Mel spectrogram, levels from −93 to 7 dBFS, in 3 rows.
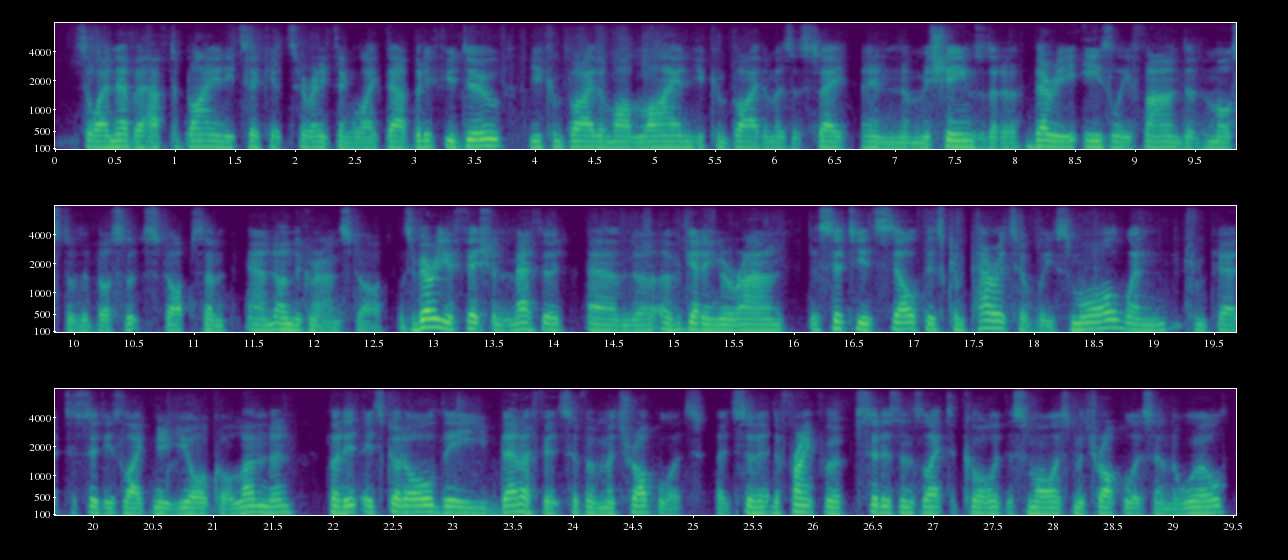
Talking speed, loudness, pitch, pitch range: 195 wpm, -23 LUFS, 130 Hz, 125-145 Hz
